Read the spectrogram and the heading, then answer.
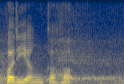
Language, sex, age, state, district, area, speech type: Sanskrit, female, 18-30, Maharashtra, Wardha, urban, read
